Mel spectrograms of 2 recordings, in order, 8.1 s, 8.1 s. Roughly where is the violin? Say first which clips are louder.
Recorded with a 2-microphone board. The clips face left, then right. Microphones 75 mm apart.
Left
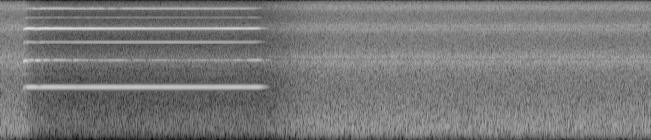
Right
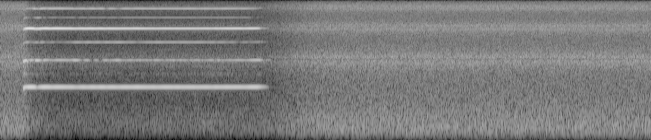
Right 3 dB; right.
